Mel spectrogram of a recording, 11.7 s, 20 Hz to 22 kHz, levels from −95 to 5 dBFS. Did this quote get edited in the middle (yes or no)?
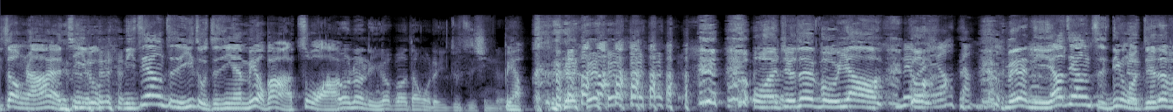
no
